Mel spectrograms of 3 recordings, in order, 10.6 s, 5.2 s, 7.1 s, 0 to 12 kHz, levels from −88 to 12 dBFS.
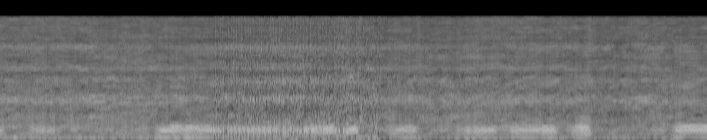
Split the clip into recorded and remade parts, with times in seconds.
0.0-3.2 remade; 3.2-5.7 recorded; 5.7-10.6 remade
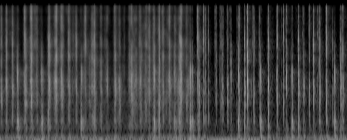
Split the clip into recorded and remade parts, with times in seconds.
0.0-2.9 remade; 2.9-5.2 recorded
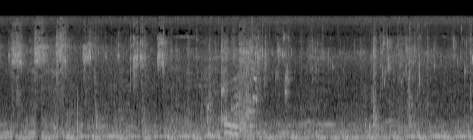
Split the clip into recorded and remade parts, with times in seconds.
0.0-7.1 recorded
